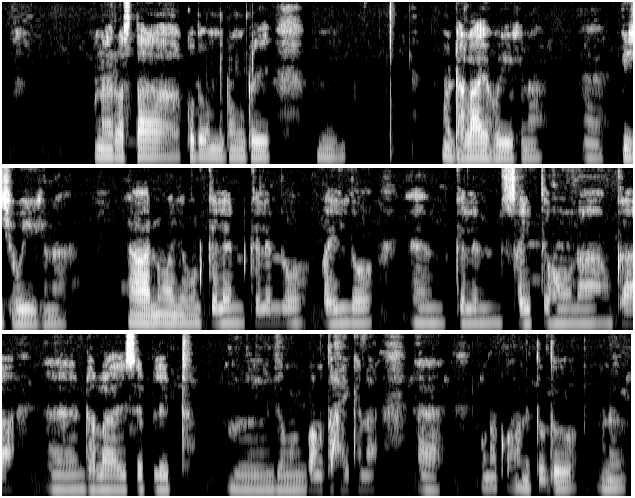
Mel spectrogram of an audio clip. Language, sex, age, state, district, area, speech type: Santali, male, 30-45, West Bengal, Jhargram, rural, spontaneous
